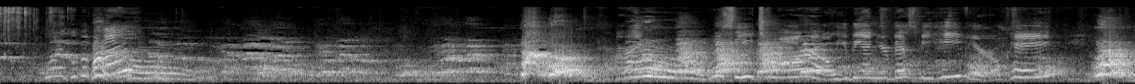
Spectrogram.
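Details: Border Collie Husky cross in a pound, recorded December 27, 2014, gives a long run of wavering wails and yelping cries, rising and sliding, nearly continuous with loud peaks after five seconds.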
